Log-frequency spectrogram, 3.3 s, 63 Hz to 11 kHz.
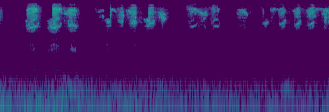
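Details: Great tit nestlings, 13 days old, in a garden nest box with a fixed camera, morning of 5 May 2021: bursts of high, thin, hissing chirps crowding together in quick runs, with a low rumbling hum beneath.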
